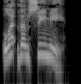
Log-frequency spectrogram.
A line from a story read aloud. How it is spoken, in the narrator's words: He shouted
